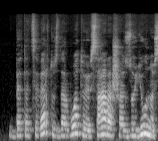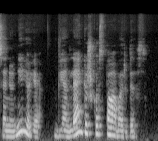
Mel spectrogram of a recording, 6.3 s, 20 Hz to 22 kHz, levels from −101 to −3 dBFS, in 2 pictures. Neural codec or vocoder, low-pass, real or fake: none; 14.4 kHz; real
